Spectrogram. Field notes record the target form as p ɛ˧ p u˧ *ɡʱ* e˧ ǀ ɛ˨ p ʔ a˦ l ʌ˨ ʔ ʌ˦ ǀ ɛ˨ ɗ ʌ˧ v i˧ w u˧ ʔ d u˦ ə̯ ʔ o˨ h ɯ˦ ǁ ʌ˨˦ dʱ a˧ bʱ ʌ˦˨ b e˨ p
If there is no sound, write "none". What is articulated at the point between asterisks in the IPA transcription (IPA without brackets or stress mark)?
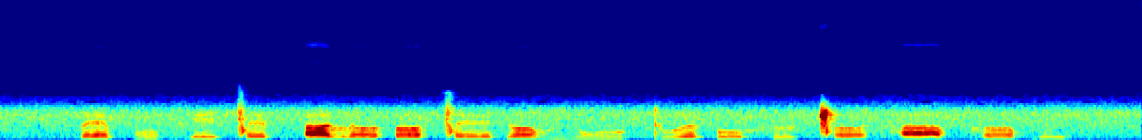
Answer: ɡʱ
